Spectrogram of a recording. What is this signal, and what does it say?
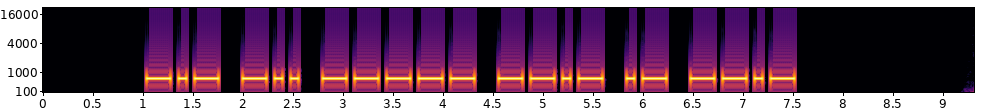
Morse code, heard as a keyed tone, about 18 wpm, 700 Hz. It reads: KD0QAQ
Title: Speed Racing - USA 2x3 Call Signs 15wpm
